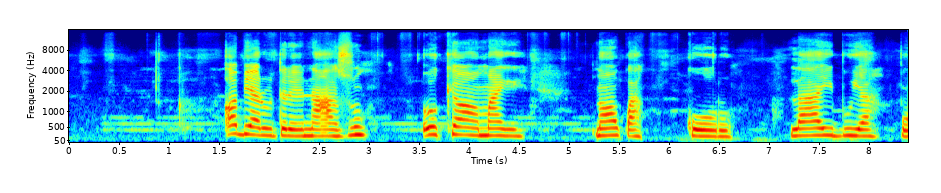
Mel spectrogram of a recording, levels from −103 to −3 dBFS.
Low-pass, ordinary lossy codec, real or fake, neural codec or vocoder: 14.4 kHz; none; fake; autoencoder, 48 kHz, 128 numbers a frame, DAC-VAE, trained on Japanese speech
